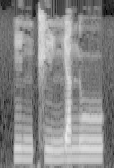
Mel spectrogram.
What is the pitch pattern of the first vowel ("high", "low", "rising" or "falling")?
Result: low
